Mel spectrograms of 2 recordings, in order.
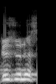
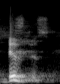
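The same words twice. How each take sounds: First: The vowel after the s is sounded. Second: The vowel after the s is silent. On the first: The speaker calls it wrong. "It's not business" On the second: The speaker calls it right. "in business, you remain silent, so it's business. And S gives the sound of Z"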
